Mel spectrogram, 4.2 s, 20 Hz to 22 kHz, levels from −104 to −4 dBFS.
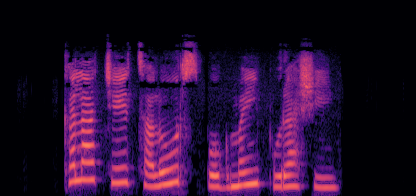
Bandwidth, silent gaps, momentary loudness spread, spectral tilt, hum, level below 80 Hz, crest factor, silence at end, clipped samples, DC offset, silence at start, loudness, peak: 9.4 kHz; none; 6 LU; -2.5 dB/octave; none; -88 dBFS; 18 dB; 0.75 s; under 0.1%; under 0.1%; 0.65 s; -36 LUFS; -20 dBFS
